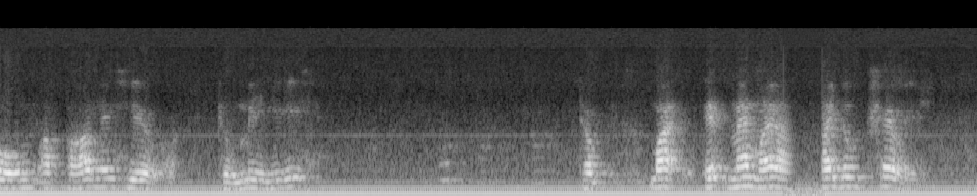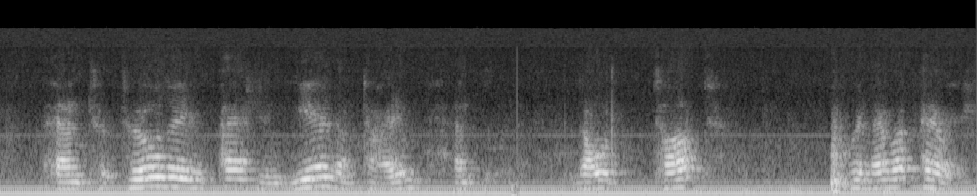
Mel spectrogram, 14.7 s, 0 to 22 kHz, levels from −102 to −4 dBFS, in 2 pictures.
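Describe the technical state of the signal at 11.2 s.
At 11.2 s there is a short concealed packet loss, from 11.17 to 11.24 s: about 40 ms of audio never arrived, and the decoder filled it by extending the preceding sound before blending back. Unlike a true dropout, there is no silence, only a brief smeared wobble.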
